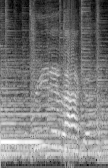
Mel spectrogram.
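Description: Steel-string acoustic guitar being played, with a held melody note over the picked strings that bends and slides downward in the second half.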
